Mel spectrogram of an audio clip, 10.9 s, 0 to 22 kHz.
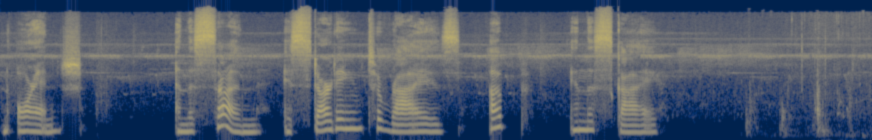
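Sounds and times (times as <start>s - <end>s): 
soft constant hiss of outdoor ambience: 0.0s - 10.9s
speech: 0.1s - 1.1s, 2.2s - 6.4s, 7.1s - 8.3s, 9.3s - 10.4s
paddle strokes splashing through calm river water: 9.3s - 10.9s.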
